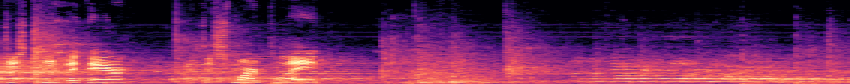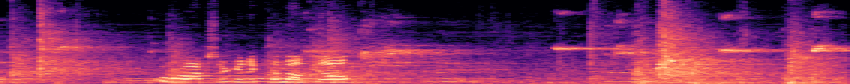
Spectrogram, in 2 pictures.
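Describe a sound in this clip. Hockey sticks clack against a ball and the floor.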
